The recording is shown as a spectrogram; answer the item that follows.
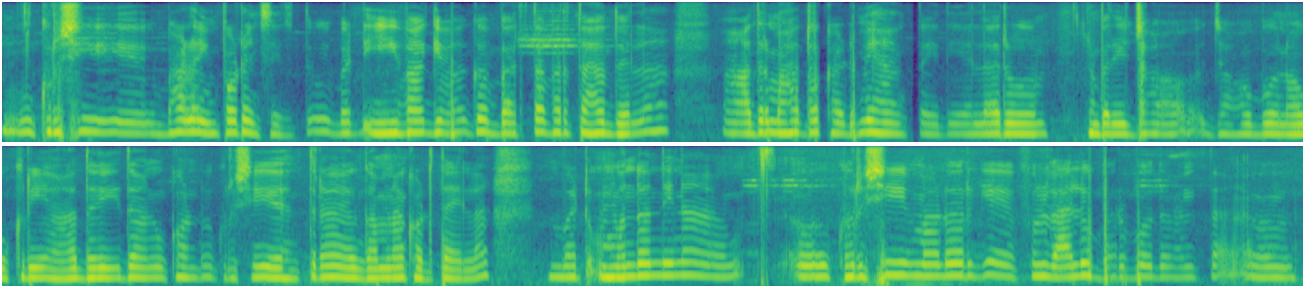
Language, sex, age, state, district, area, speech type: Kannada, female, 18-30, Karnataka, Gadag, rural, spontaneous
